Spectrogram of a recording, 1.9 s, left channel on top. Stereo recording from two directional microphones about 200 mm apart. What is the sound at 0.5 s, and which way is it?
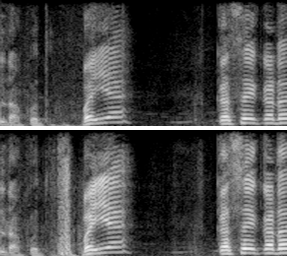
A woman's voice, 10° right (ahead or behind).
